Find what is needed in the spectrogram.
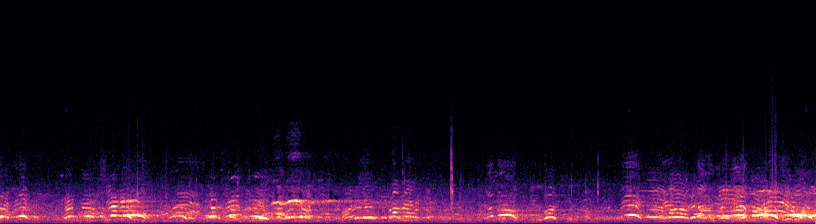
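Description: Men's voices shouting short calls over one another throughout, the way rugby players call during a ruck and a pass, with a few sharp knocks among them.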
